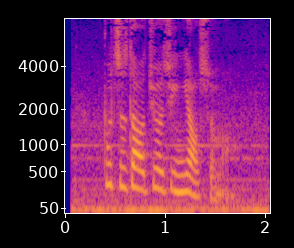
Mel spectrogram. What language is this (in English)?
Chinese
